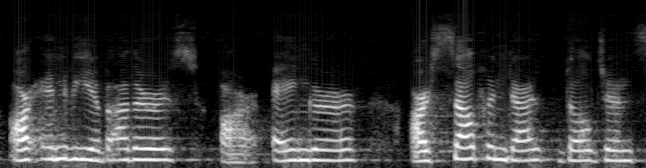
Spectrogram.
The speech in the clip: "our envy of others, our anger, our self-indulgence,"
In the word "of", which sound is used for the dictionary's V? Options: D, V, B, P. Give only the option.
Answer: V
